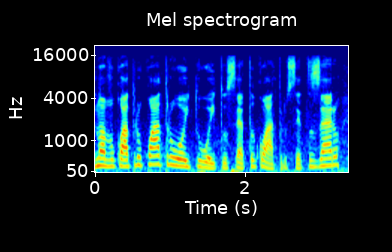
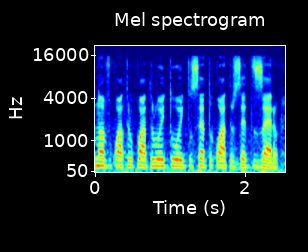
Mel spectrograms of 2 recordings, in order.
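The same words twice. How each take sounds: First: The digits are read slowly, one by one. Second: The digits are read quickly, run together. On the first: The speaker calls it right. "Mais devagarzinho?" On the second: The speaker calls it wrong. "muito acelerada"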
